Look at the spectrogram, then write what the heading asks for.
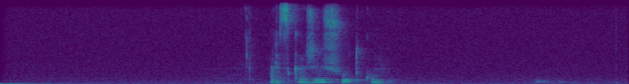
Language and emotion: Russian, neutral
